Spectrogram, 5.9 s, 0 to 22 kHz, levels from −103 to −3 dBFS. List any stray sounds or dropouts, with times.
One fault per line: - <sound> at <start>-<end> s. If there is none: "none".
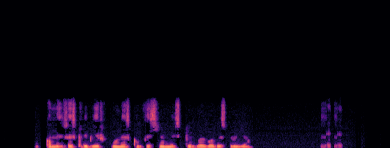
- laugh at 4.8-5.1 s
